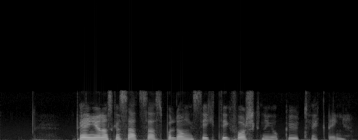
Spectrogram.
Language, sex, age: Swedish, female, 47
